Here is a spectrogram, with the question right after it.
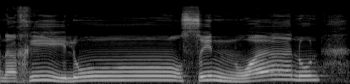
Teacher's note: Nun mati bertemu dengan waw juga tak boleh dengung kat situ sebab dia berjumpa dalam satu kalimah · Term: izhar mutlak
